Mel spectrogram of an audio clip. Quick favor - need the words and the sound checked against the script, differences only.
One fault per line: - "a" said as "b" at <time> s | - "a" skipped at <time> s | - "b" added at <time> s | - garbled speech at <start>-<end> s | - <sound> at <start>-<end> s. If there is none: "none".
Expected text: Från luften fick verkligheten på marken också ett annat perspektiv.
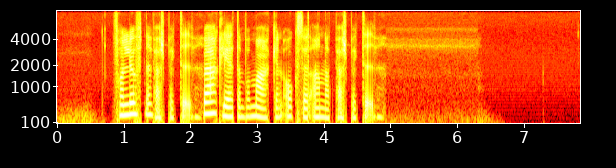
- "fick" said as "perspektiv" at 1.4 s
- "ett" skipped at 3.7 s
